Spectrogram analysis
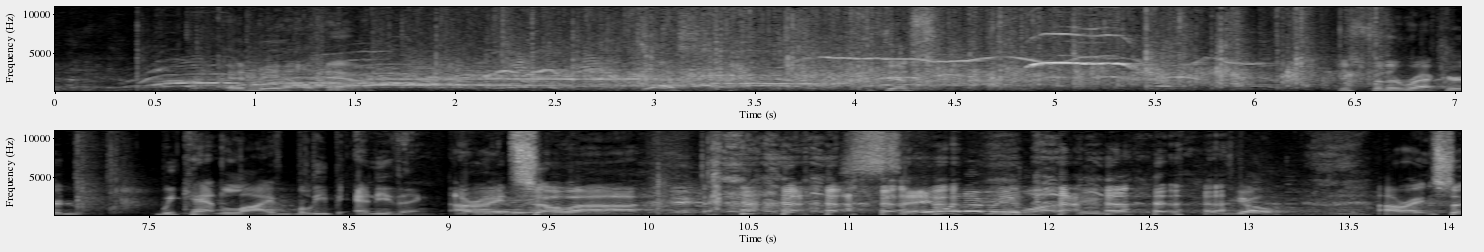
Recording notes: A live audience in Studio C.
